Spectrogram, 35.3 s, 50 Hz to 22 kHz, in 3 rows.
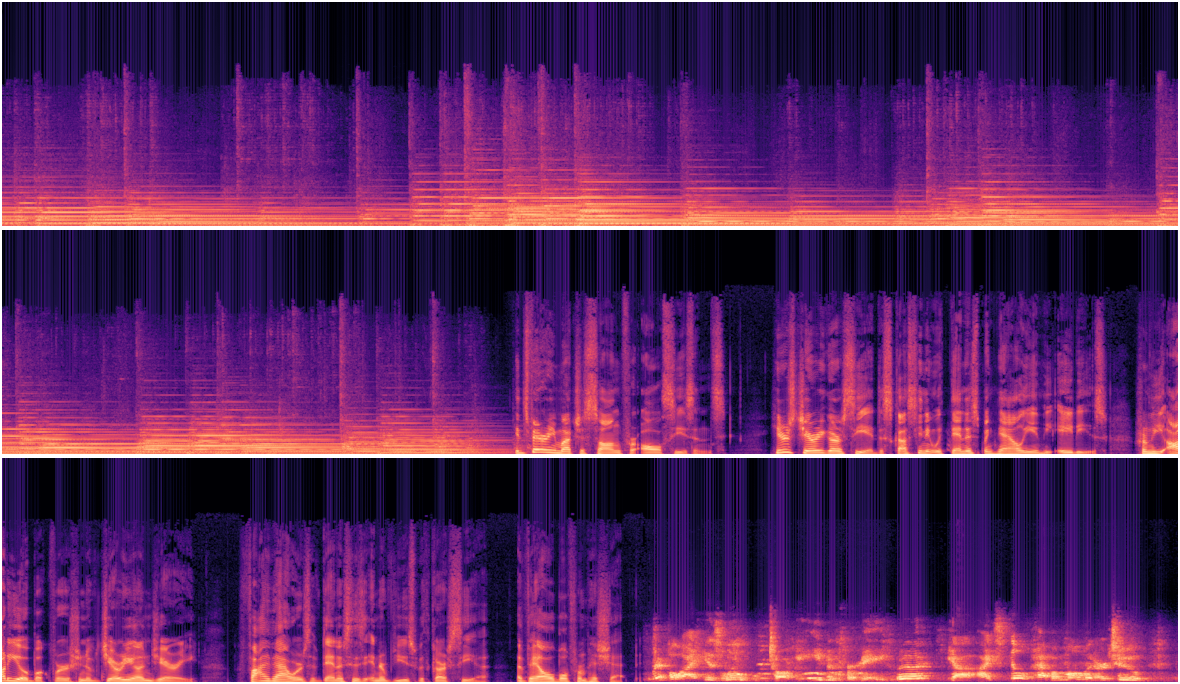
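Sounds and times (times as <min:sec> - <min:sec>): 
tower chime bells at Cornell University playing a melody: 0:00.0 - 0:17.0
speech: 0:17.0 - 0:35.2.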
